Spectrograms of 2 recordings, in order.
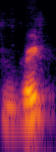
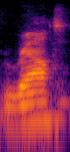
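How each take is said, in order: First: The word is said the non-American way. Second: The word is said the American way.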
